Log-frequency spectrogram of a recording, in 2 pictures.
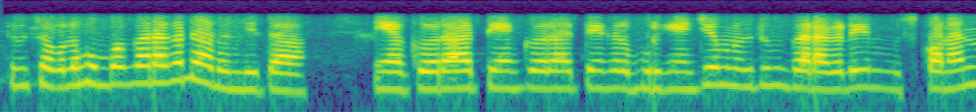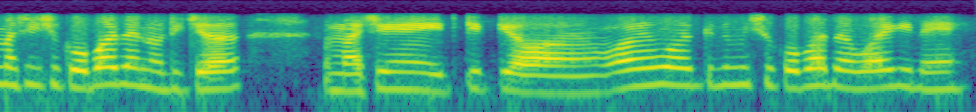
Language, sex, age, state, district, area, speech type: Goan Konkani, female, 45-60, Goa, Murmgao, rural, conversation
